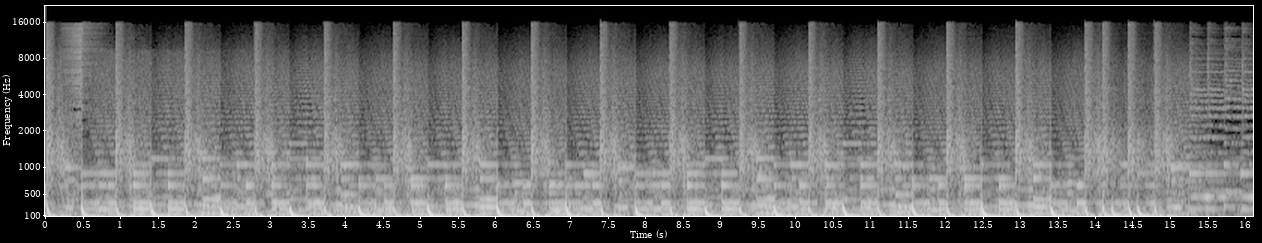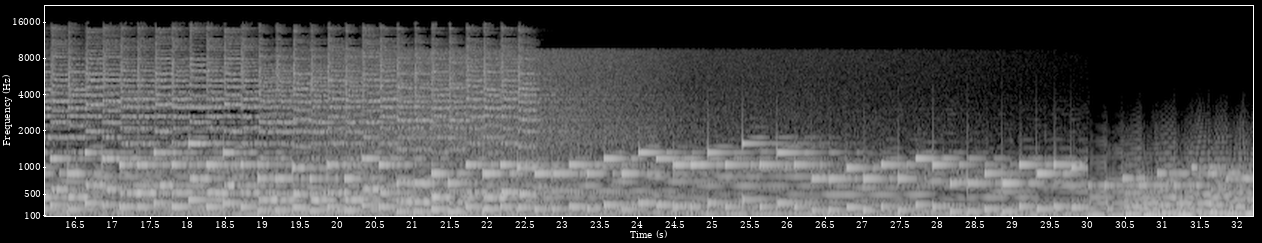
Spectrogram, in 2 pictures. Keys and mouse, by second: 0.1 Tab, 4.5 Tab, 6.1 a, 7.7 e, 10.3-13.1 drag, 13.9-19.0 drag, 20.1 Tab, 22.3 Tab, 22.5 a, 23.2 ctrl+n, 23.5 Tab, 25.5 Tab, 25.9 KP_1, 26.6 z, 28.4 z.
